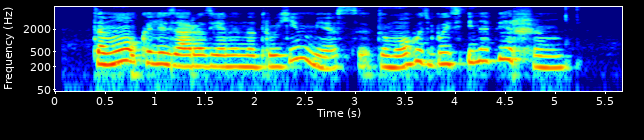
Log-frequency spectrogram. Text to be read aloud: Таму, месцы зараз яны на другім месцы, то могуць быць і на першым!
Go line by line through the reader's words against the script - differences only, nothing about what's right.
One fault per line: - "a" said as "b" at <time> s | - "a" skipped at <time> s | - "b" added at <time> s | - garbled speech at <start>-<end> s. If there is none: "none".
- "месцы" said as "калі" at 0.9 s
